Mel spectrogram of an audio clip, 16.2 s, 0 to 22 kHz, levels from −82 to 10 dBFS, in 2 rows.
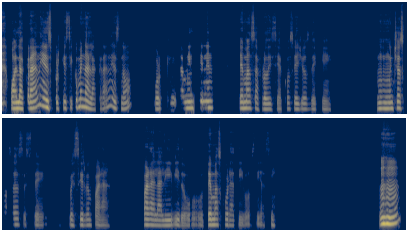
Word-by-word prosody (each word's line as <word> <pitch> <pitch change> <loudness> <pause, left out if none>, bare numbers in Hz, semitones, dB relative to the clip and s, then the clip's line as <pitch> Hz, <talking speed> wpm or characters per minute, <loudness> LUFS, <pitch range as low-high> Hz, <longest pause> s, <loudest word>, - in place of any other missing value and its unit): O 210 - 0
alacranes, 220 - +4
porque 215 +1 -7
sí 225 +2 -14
comen 270 +1 -1
alacranes, 205 +3 -4
¿no? 210 - -9 0.4
Porque 195 0 -10
también 220 +1 -1
tienen 235 0 -1 0.5
temas 220 0 -1
afrodisíacos 190 - -10
ellos, 195 0 -10
de 95 - -15
que 95 -1 -19 0.9
muchas 210 +1 -2
cosas, 210 -1 -17
este, 100 - -20 0.4
pues, 190 -2 -13
sirven 190 -1 -9
para 95 - -13 0.6
para 195 -2 -1
la 180 -1 -6
líbido 185 +2 -7
o - - -18
temas 200 0 -1
curativos, 180 - -15
y - - -21
así. - - -20 2.1
Ajá. 235 +4 +10
205 Hz, 110 wpm, -24 LUFS, 190-220 Hz, 2.1 s, Ajá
